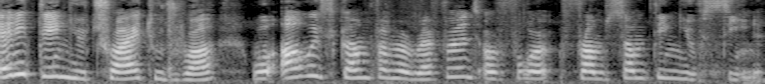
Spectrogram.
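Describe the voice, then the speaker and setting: Her voice raised and projected, a woman speaks at high pitch in a bright, sharp tone with lively intonation and big swings in loudness. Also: moderate pace. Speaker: art youtuber. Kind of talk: tutorial. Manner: casual, upbeat.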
